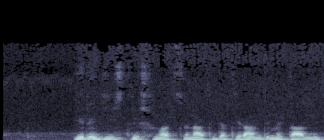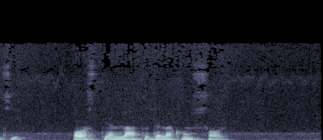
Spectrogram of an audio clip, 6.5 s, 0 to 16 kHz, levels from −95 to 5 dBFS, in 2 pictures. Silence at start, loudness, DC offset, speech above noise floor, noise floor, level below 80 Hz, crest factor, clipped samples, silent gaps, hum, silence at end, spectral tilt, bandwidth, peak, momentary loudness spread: 0.75 s; -19 LUFS; under 0.1%; 38 dB; -57 dBFS; -46 dBFS; 18 dB; under 0.1%; none; none; 0.95 s; -10 dB/octave; 10.5 kHz; -2 dBFS; 11 LU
